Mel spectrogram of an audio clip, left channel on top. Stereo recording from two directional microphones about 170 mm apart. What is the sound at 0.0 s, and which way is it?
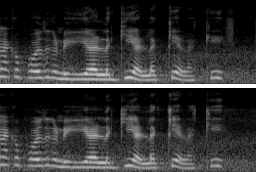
A woman's voice, 15° left (ahead or behind).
